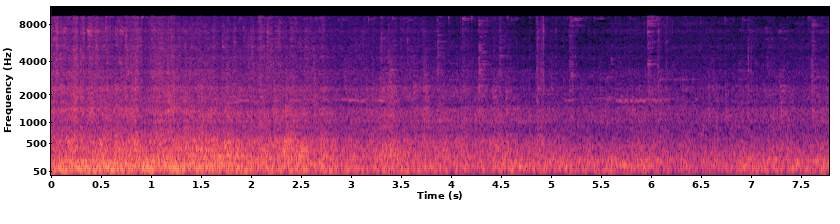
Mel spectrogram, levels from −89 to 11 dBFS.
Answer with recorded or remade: recorded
